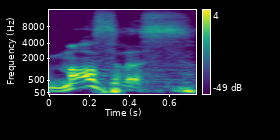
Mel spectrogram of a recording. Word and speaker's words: Marcellus: Okay, so this is Marcellus one. We will fight Marcelus again. um or as the Japanese say merciless which is a much cooler name or pronunciation at least it sounds like merciless.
